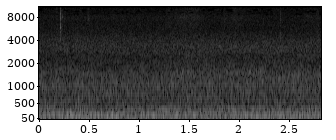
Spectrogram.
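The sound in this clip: A car driving on a highway produces a steady, low road rumble and engine drone, dense and even in level throughout with no talk over it.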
